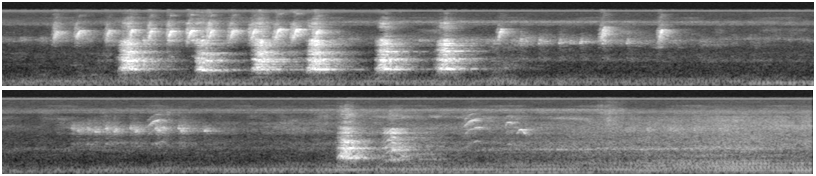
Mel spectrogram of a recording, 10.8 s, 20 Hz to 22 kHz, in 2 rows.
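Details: Blind kitten playing on an ironwood (ulin) wooden bridge on Jalan Kolonel Sugiono, Kuala Kapuas, Central Kalimantan, Monday 25 November 2019. Four quick, harmonic meows in the first three seconds, a fifth near eight seconds, faint high chirping behind.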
